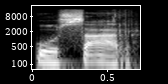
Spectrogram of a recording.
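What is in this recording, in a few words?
to use, spanish, male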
